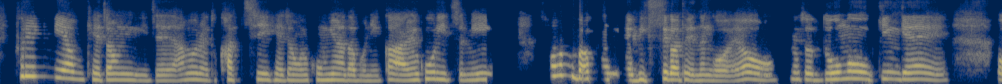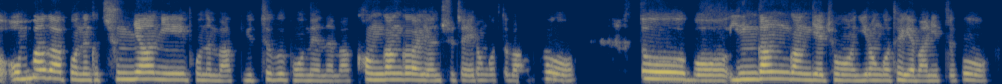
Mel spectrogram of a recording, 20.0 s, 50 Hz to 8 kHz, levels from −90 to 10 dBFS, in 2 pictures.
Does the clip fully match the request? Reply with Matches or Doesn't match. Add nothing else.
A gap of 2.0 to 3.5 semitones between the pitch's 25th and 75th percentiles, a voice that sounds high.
Matches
